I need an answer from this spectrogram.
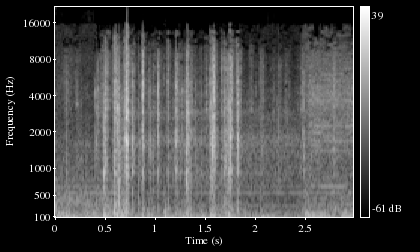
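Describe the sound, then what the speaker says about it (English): Cassette tape deck eject mechanism clunking open, a close, rough burst of rattling mechanical clicks and clatter over about two seconds before settling into a faint hum. "Does your cassette mechanism make a terrible sound like this when you open it?"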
